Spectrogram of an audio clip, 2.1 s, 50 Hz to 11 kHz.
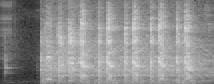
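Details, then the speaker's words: Honda CBR 250 that won't start, compression judged while cranking: the starter churns in even, labouring pulses of about five or six a second, slowed by compression rather than spinning fast and empty; normal cranking compression. "kan ada tenaganya toh ada rasanya ada tekanannya begitu Mas Bro."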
